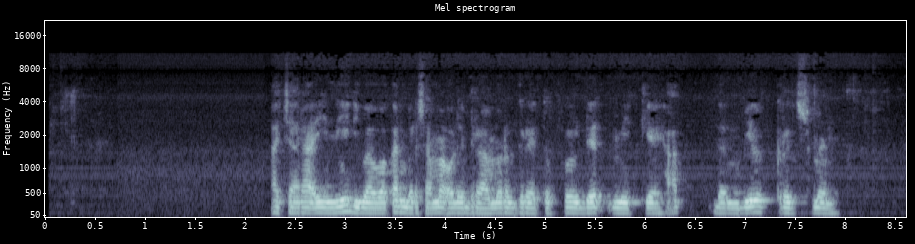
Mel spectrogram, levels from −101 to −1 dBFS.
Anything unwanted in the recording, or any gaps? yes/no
no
